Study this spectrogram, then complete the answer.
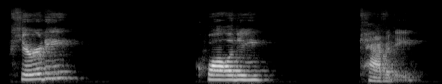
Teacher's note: Make sure that that middle syllable in these 3-syllable words is that really short sound, the schwa syllable.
